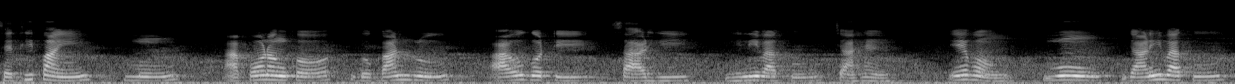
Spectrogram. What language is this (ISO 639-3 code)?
ori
